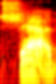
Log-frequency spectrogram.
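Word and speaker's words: שד: It's pronounced Shad.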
